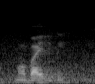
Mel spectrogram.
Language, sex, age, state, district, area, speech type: Urdu, male, 18-30, Uttar Pradesh, Shahjahanpur, urban, spontaneous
